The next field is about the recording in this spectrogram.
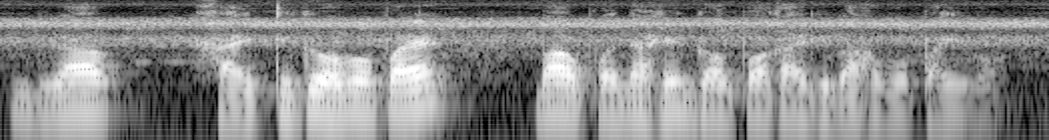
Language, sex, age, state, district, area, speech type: Assamese, male, 60+, Assam, Golaghat, rural, spontaneous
